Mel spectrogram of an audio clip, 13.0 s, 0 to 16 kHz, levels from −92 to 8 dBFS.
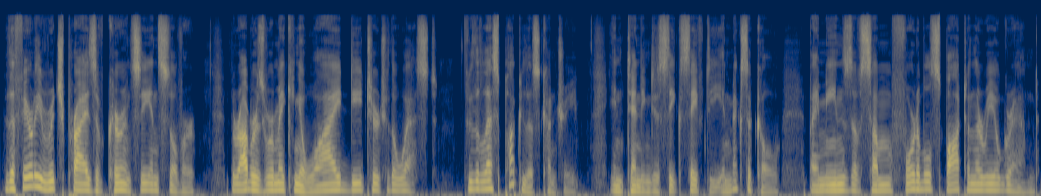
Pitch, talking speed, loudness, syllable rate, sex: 115 Hz, 185 wpm, -21 LUFS, 5.4 syllables/s, male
